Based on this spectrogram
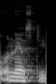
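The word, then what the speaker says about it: honesty: एंड ऑनेस्टी ईमानदारी अच्छा इसको नेस्टी नहीं प्रोनाउंस करेंगे इसको ऑनेस्टी बोलेंगे ठीक है ऑनेस्टी ऑनेस्टी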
